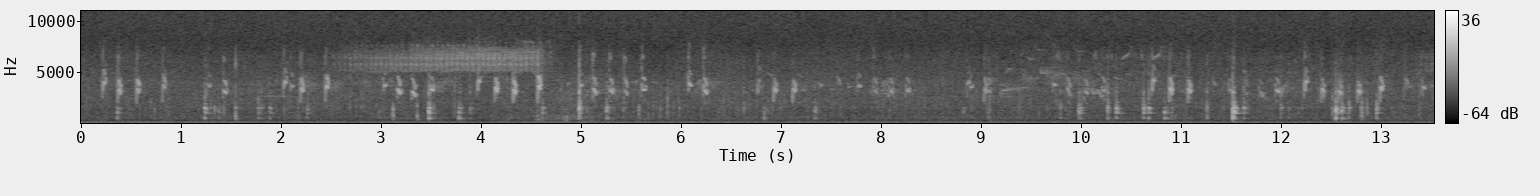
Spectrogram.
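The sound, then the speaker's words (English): A small flock of two juvenile and two adult birds calls while feeding, giving many short, high chirps and clicks at irregular intervals, with a brief sustained whistle early on, all over a low, steady rumble. “Two juvenile birds and two adults. Stop. Start recording. Feeding's now occurring.”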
